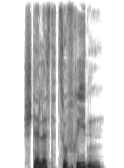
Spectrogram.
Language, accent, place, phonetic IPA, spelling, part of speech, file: German, Germany, Berlin, [ˌʃtɛləst t͡suˈfʁiːdn̩], stellest zufrieden, verb, De-stellest zufrieden.ogg
- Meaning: second-person singular subjunctive I of zufriedenstellen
